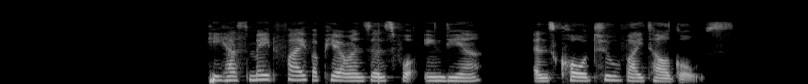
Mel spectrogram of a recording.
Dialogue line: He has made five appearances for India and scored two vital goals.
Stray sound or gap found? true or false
false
